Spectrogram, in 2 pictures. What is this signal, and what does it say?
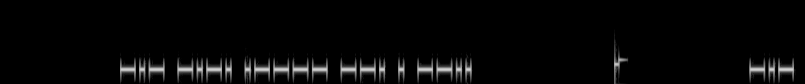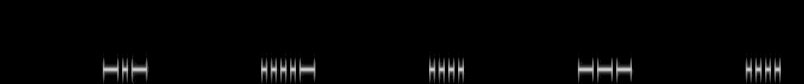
Morse code, heard as a keyed tone, about 25 wpm, spaced as for 11 wpm, 700 Hz. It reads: KC1GEZ KK4HOH
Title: USA Call Signs - 6 Characters - 8x Character Spacing - 25wpm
